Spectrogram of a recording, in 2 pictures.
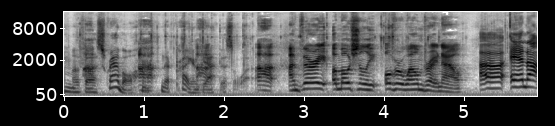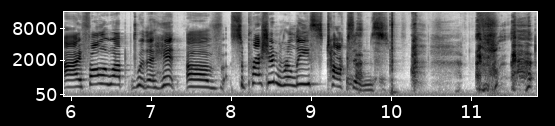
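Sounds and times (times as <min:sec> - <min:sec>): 
speech: 0:00.0 - 0:10.1, 0:11.1 - 0:11.8
harsh coughs: 0:09.4 - 0:10.0, 0:11.0 - 0:11.8
raspy breath or throat sound: 0:10.4 - 0:11.0.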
